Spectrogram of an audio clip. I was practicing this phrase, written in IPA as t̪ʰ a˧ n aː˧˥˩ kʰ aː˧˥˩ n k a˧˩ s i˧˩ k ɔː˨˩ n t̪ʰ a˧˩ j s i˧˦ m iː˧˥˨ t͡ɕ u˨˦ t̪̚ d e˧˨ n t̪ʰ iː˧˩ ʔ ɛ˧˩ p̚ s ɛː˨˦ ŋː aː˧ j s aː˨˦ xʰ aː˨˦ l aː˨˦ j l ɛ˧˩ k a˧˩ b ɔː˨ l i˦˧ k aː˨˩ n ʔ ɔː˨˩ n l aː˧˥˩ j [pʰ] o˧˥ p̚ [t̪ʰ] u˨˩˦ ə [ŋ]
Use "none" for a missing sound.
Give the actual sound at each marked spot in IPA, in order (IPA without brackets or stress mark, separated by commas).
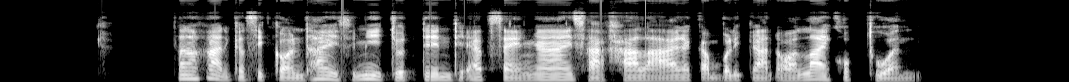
kʰ, t̪ʰ, n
